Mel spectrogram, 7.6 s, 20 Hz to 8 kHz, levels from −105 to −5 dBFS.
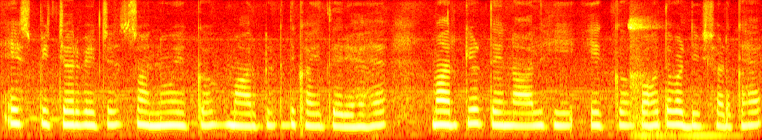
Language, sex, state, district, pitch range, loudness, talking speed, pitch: Punjabi, female, Punjab, Kapurthala, 235-255 Hz, -15 LUFS, 150 wpm, 245 Hz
